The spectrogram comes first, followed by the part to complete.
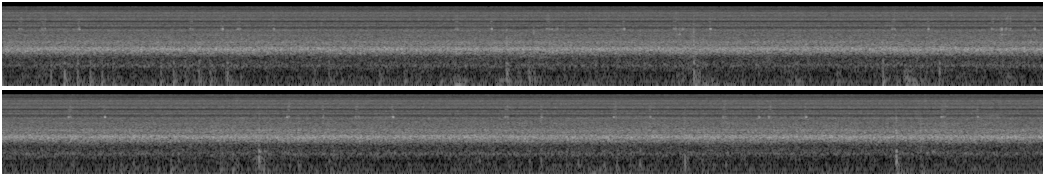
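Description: Steady background hiss with a low hum underneath, unchanging throughout, from the recording's microphone and room noise; nothing else happens.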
